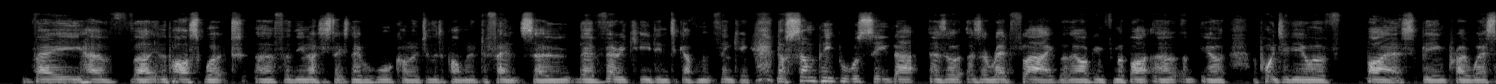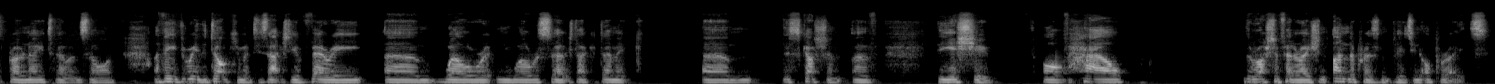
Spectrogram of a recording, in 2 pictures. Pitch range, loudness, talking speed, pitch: 100-110 Hz, -27 LUFS, 185 wpm, 105 Hz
